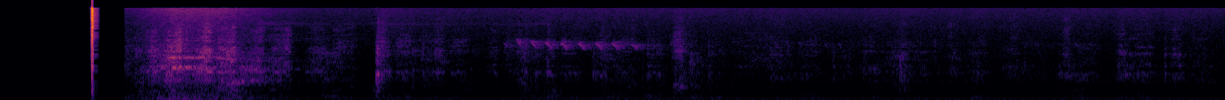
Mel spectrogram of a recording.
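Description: Dogs play-fighting: a sharp click as the sound cuts in, then a loud outburst of dog noise lasting under a second, followed by fainter scuffling sounds.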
